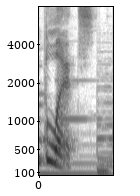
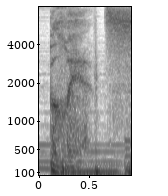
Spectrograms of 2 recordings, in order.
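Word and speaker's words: Blitzø: of his name to blitz oh didn't it have an o at the end like a clown name yeah well it's silent now okay so call me blitz wow let's just basically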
